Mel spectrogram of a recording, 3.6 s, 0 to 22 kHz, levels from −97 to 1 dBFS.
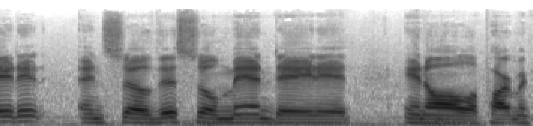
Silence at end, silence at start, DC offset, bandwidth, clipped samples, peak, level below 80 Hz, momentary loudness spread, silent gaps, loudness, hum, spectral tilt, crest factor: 0 s; 0 s; under 0.1%; 15 kHz; under 0.1%; 0 dBFS; -40 dBFS; 10 LU; none; -15 LUFS; none; -5 dB/octave; 14 dB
